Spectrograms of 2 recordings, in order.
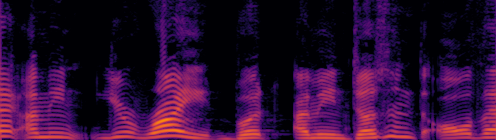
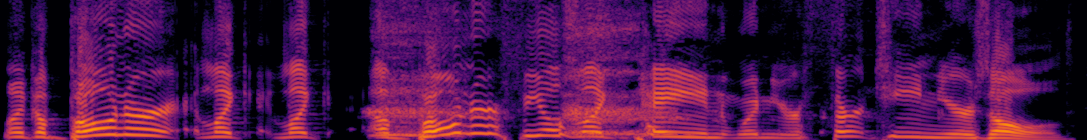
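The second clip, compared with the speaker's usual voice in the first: mock exasperated; 6 semitones higher, 5 dB louder than usual. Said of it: "And I'm like".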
